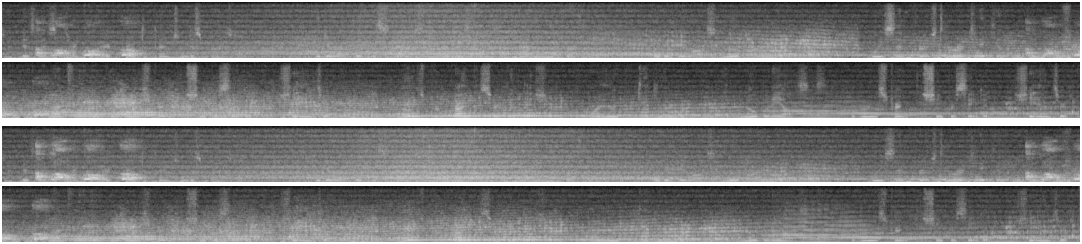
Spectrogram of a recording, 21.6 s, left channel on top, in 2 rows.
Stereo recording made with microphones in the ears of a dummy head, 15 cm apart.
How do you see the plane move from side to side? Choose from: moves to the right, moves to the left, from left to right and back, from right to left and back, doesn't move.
moves to the right.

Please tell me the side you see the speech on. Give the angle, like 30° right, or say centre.
20° left.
